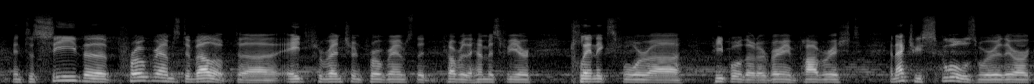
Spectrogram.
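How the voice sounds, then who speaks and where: Church minister guy talking earnest, lots of uhs, low hiss behind him. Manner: earnest, reflective, with frequent fillers. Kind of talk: conversational interview.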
